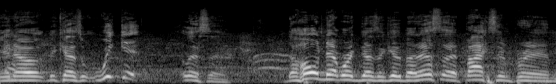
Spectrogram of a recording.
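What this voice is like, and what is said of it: Hoarse, nearly lost voice. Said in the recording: “My voice is about gone.”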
